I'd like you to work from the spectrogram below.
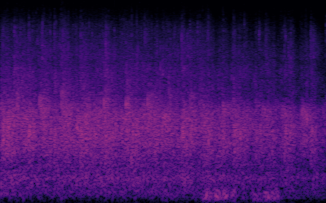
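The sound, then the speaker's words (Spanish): An audience applauds the Lord at a pastor's call during a sermon, a steady, dense wash of many clapping hands that holds fairly loud across the whole stretch, with faint low voices surfacing briefly near the end. “Dale una fuerte aplauso al Señor.”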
